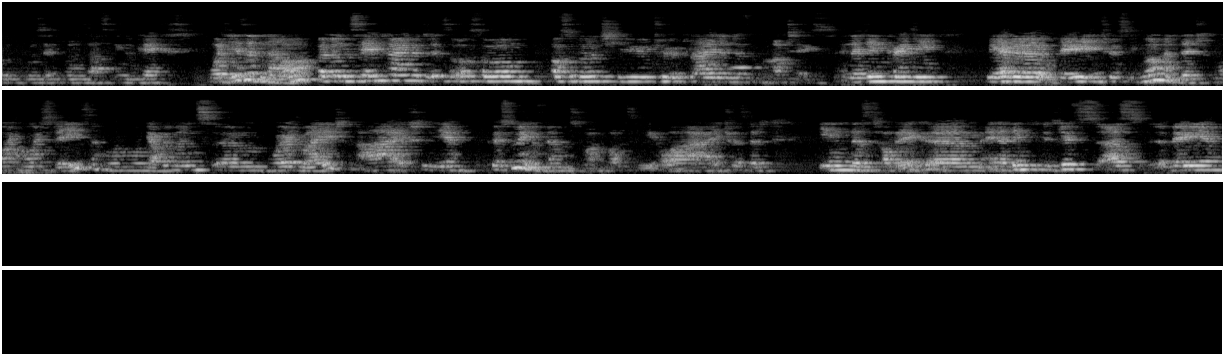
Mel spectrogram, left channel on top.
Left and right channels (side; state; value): right; silent; digital silence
